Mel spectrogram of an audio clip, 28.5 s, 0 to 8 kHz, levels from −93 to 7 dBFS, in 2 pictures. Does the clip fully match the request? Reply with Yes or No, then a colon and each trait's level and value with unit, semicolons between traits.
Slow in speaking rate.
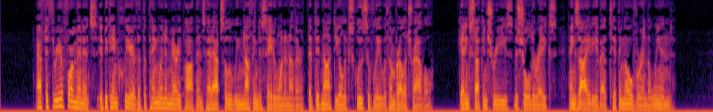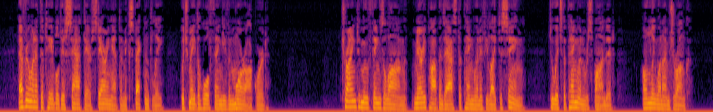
No: average, 185 wpm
